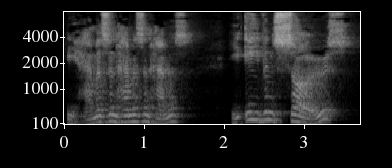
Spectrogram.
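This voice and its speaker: A man's voice: a little high, lively intonation, measured pace, a bit bright. A man reading a picture book aloud to children as its author, putting questions to his young listeners and teasing out each reveal. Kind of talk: children's storytelling read-aloud. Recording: roomy, echoing sound.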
